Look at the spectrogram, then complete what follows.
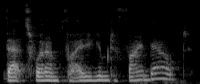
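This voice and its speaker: Brief: woman playing a young boy king, grave and kindly, measured. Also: mid-range voice, a little mellow, slightly rough.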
